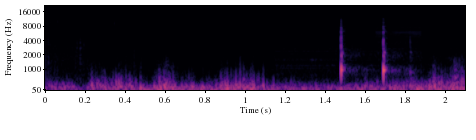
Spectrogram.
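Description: Low wind rumble on the microphone, with two sharp clicks in quick succession about one and a half seconds in.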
